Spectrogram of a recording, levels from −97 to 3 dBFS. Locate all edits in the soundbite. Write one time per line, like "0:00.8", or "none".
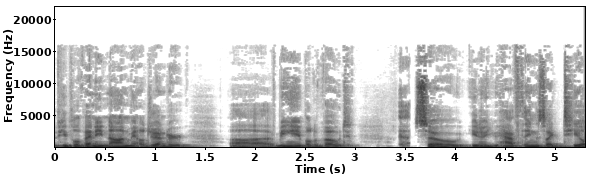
0:02.2
0:03.5

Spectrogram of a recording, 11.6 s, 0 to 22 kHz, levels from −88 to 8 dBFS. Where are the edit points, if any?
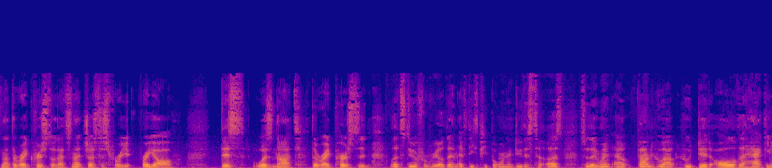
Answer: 0:02.0
0:05.8

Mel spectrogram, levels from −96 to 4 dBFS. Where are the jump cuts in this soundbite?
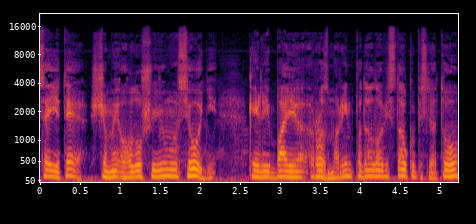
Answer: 0:02.6

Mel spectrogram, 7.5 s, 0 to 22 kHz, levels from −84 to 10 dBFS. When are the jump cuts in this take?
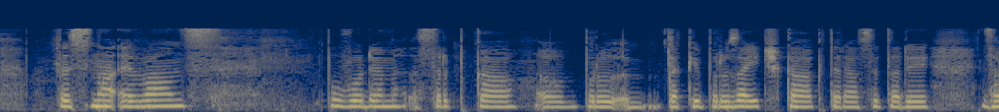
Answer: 0:02.4

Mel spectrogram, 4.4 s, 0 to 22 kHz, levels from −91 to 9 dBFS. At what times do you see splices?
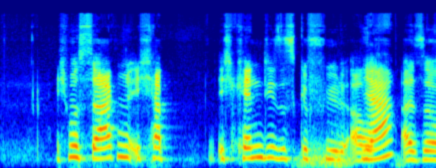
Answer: none

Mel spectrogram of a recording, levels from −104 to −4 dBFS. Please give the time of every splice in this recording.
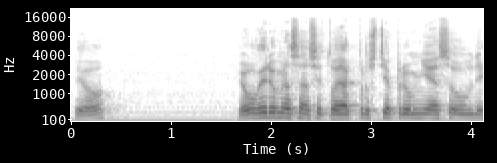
0:01.6

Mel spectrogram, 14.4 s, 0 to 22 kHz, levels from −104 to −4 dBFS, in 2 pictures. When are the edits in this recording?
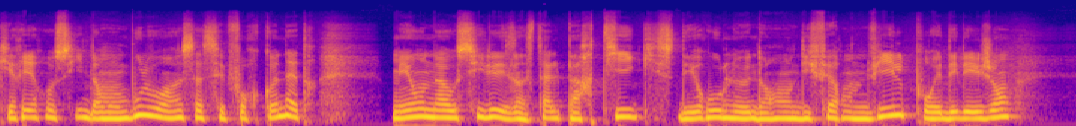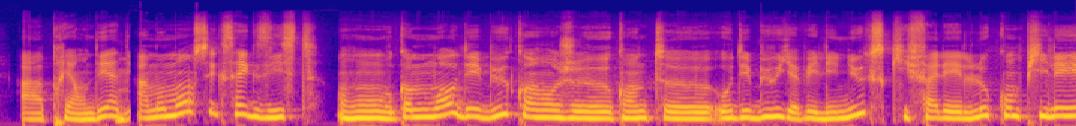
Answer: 0:08.0

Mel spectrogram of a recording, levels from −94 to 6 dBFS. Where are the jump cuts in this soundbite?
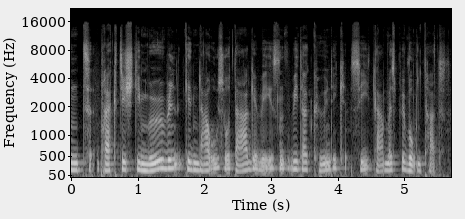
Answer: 0:03.2

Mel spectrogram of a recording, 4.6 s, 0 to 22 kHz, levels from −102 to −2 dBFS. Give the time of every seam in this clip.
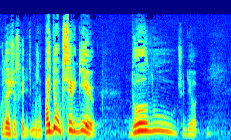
0:02.4
0:03.5

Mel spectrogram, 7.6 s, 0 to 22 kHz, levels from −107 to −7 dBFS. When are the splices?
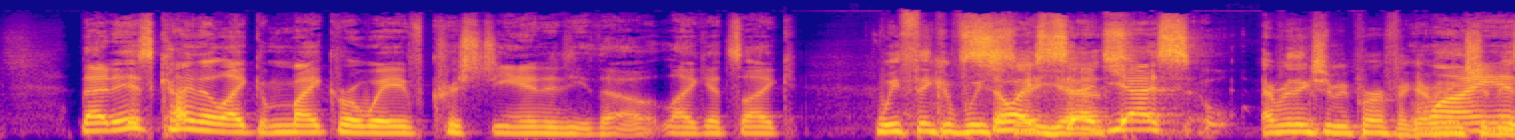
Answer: none

